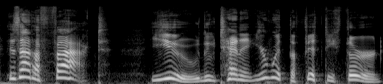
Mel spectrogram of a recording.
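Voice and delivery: high, loud confrontational jab; hostile challenge. A narrator's reading. Kai questioning Verlin's unit, hostile. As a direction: challenge the rival scornfully.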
